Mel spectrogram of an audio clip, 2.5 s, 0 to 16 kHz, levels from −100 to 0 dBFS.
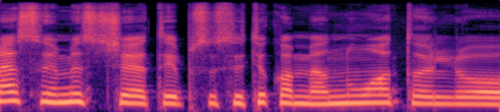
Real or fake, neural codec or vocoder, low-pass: fake; vocoder, 44.1 kHz, 128 mel bands every 256 samples, BigVGAN v2; 14.4 kHz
